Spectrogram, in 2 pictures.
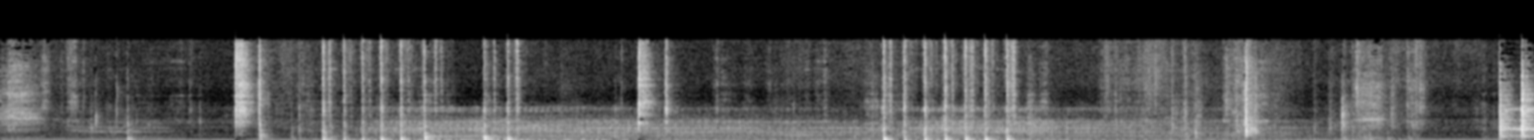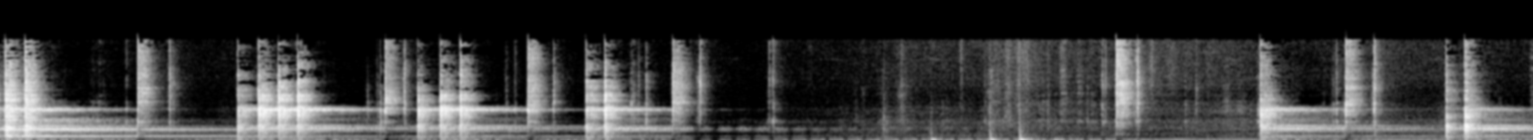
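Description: Steady mains hum from the switched-on tube amp, with clusters of clicks and rattles as the reverb footswitch box and meter leads are handled. In the middle stretch some clicks are followed by brief metallic ringing tones.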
